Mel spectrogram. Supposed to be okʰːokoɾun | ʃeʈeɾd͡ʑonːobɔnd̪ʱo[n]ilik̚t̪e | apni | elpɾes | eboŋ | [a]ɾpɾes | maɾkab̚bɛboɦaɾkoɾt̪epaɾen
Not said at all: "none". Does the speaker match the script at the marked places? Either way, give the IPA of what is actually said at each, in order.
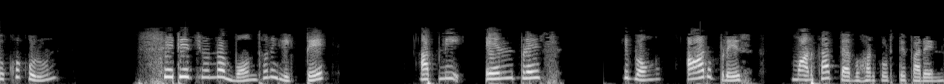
n, a

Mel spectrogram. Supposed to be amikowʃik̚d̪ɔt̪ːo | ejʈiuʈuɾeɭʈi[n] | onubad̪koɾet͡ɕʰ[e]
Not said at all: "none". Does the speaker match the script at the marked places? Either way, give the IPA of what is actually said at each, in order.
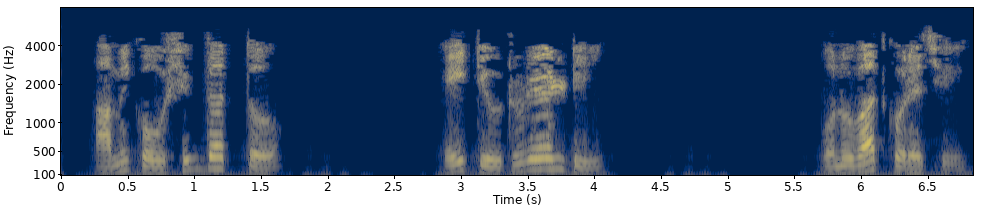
none, i

